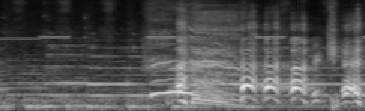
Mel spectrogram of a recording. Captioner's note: heart monitor beeps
